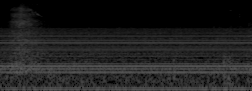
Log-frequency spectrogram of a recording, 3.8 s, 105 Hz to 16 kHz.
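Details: Restored Andreja Premium E61 espresso machine, warmed up with boiler at 1.4-1.5 bar, brewing a shot with grind too fine and pump reaching 12 bar: a steady, even low buzz with no surging or rattle; pump running normally.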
